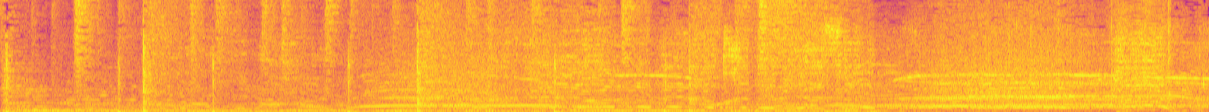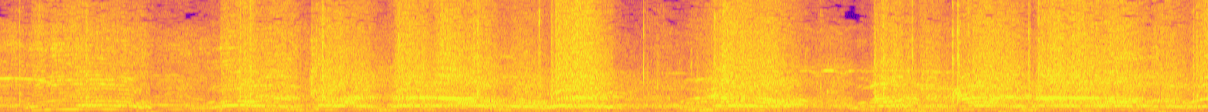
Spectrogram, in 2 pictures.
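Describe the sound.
A large crowd of thousands of people gathered in Al-Assi Square chants and shouts continuously, a dense roar of many voices with rhythmic rising cries and loud bursts throughout, staying steady and intense for the whole stretch.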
